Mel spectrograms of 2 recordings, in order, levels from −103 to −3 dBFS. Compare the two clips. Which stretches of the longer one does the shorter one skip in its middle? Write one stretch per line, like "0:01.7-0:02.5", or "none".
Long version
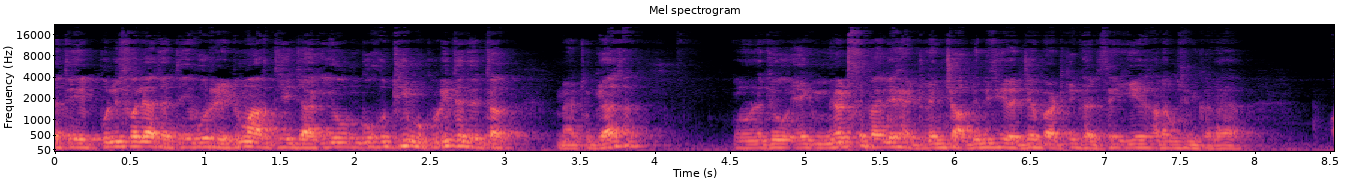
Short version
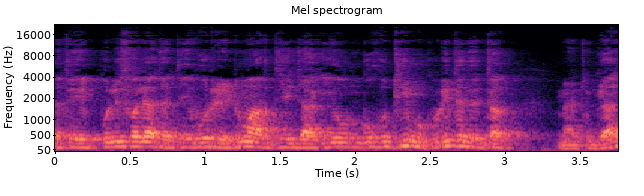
none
